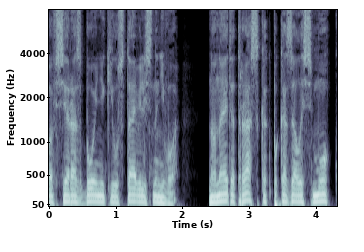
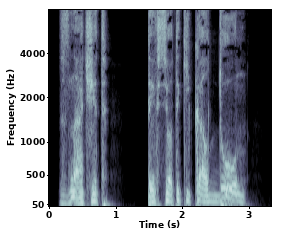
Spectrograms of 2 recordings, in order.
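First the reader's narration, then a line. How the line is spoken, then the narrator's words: Hoarse declaration. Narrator (Russian): заявил Хват хрипло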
